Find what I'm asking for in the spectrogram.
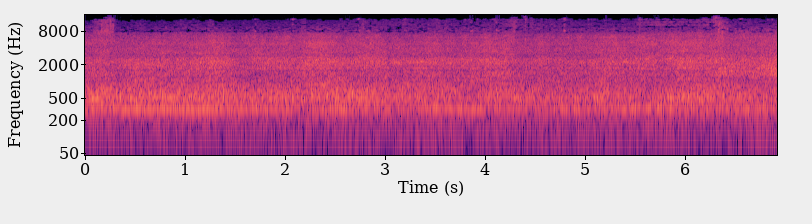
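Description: A Bombardier Global business jet runs its engines with a steady, loud roar and a faint whine, heard continuously at some distance near an airport runway.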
